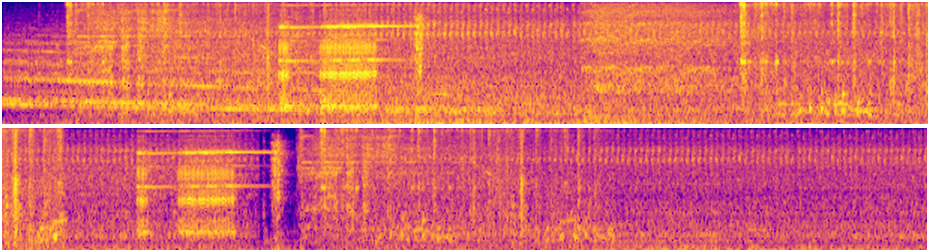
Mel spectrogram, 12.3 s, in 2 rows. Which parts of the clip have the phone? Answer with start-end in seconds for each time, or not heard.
1.8-2.9, 7.0-8.1.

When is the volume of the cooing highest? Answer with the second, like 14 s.
6 s.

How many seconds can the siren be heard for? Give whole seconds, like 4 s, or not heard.
5 s.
